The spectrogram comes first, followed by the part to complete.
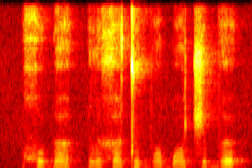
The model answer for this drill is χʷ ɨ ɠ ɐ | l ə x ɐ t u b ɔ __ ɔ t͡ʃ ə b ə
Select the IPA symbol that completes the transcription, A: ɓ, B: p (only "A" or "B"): A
